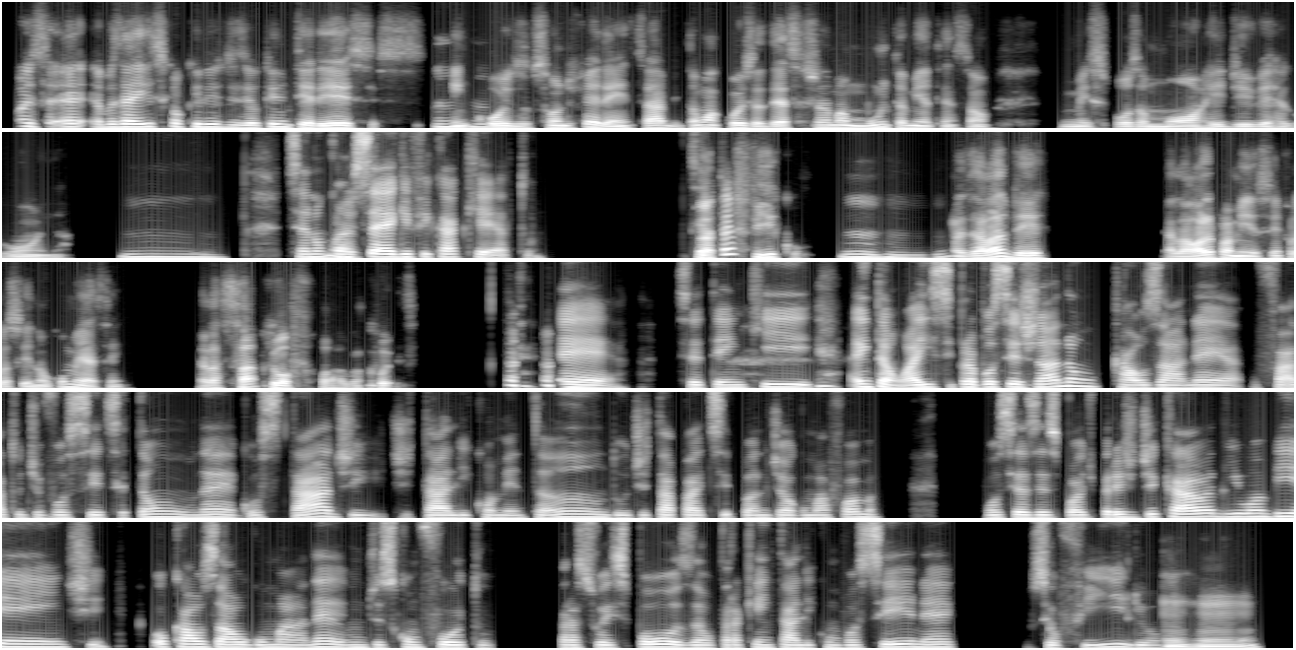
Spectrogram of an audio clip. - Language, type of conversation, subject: Portuguese, advice, Como posso superar o medo de mostrar interesses não convencionais?
- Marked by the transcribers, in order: tapping; laughing while speaking: "que eu vou falar alguma coisa"; chuckle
